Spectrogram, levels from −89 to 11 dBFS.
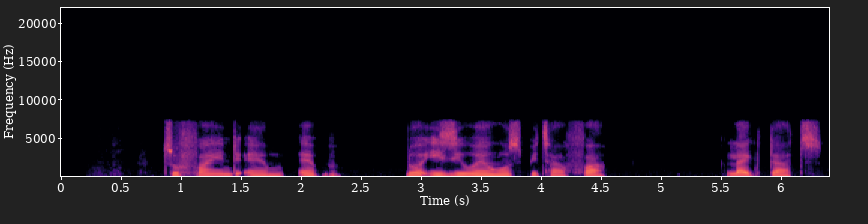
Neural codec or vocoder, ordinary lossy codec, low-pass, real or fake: none; MP3, 64 kbps; 7.2 kHz; real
